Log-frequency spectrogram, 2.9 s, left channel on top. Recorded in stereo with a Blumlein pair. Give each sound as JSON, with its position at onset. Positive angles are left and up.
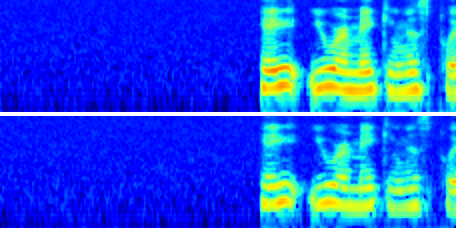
{"t": 1.6, "sound": "a woman speaking", "azimuth_deg": 65, "distance_m": 0.6}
